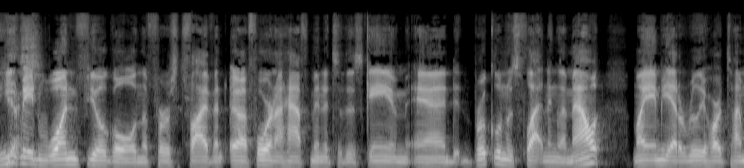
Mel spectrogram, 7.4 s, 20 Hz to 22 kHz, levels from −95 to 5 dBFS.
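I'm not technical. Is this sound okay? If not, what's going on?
No. From 2.5 s, just after "first five and uh", to the end, the fault is a resampler restarted on every block. The audio was converted in separate chunks, which fits 100 ms pieces, and each seam leaves a small glitch: ticks ten times a second whenever there's speech.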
